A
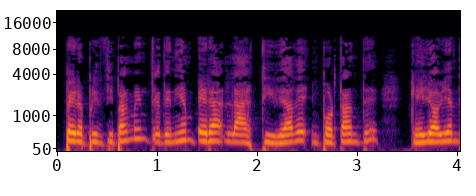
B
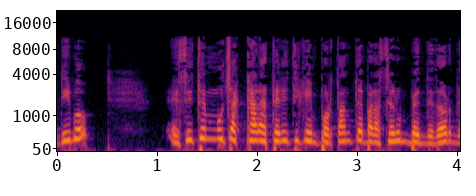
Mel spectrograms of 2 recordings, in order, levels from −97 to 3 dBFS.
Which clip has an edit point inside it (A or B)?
A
